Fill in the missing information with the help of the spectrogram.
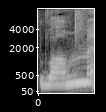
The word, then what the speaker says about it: Lam: It's spelled L A M, pronounced lum as the note is.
